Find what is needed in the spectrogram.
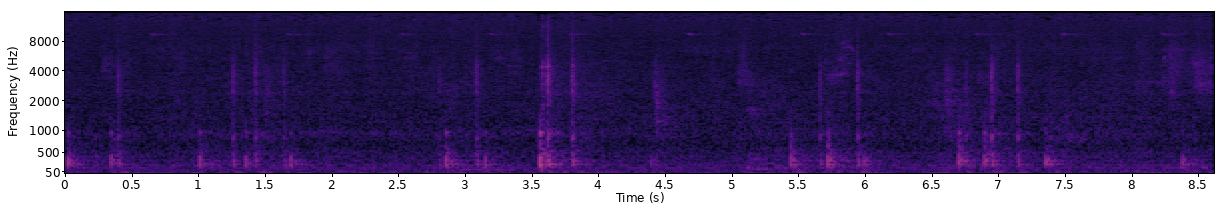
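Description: Felt-tip marker writing on a whiteboard: short, irregular strokes and taps in uneven clusters as lines of script are drawn.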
